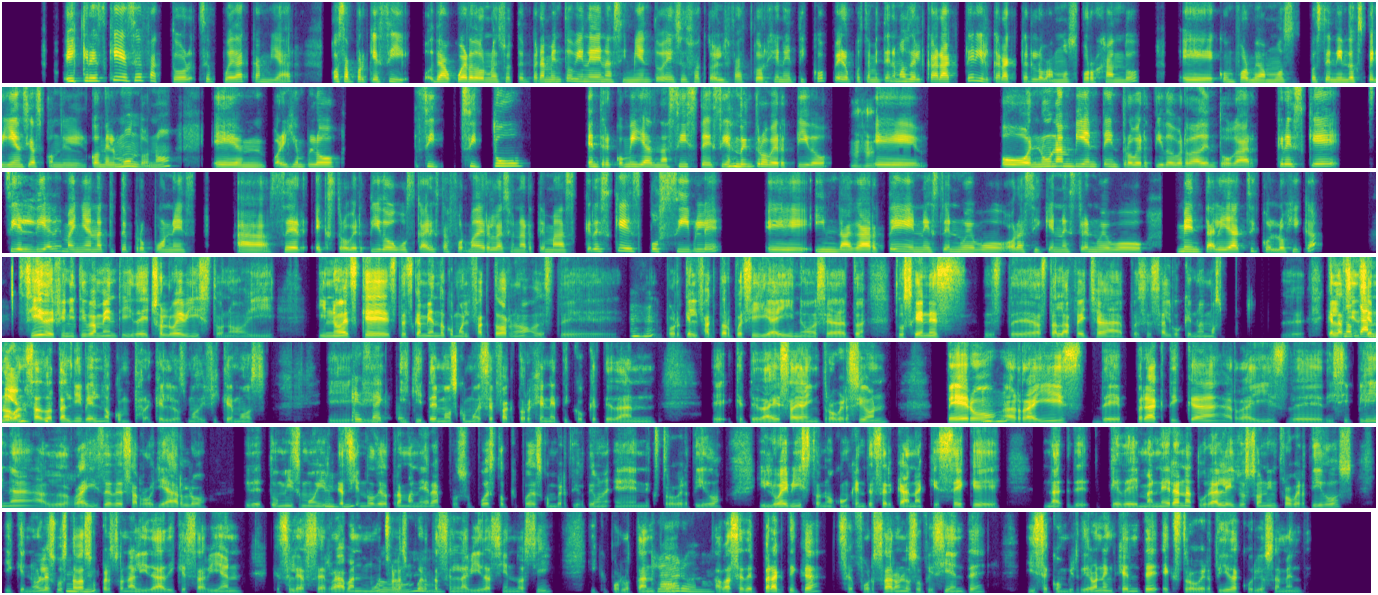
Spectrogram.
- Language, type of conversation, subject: Spanish, podcast, ¿Qué barreras impiden que hagamos nuevas amistades?
- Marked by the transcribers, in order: chuckle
